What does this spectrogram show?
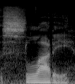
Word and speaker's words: Slaadi: Singular Slaad, plural Slaadi.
